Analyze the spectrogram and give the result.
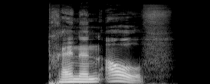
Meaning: inflection of auftrennen: 1. first/third-person plural present 2. first/third-person plural subjunctive I
- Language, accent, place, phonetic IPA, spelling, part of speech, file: German, Germany, Berlin, [ˌtʁɛnən ˈaʊ̯f], trennen auf, verb, De-trennen auf.ogg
